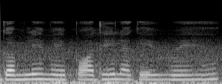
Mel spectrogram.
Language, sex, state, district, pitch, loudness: Hindi, female, Uttar Pradesh, Muzaffarnagar, 215 Hz, -17 LUFS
